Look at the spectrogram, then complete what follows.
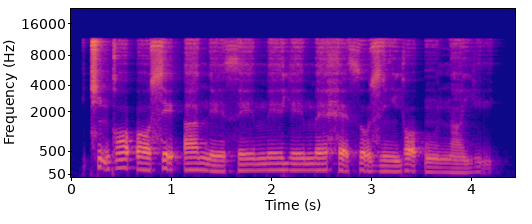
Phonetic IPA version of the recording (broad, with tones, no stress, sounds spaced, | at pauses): t͡ɕ ĩ˦˨ ɡ ɔ˦ ʔ ɔ˨ s ḛ˦˨ ʔ ä˦ n e˨ ɪ̯ θ e˦ ɪ̯ m e˦ ɪ̯ j e˦ ɪ̯ m ɛ˦ h ɛ̰˦˨ θ o̰˦˨ z ĩ˨ j ɔ̰˦˨ ʔ ũ˨ n ã˨ j ḭ˦˨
